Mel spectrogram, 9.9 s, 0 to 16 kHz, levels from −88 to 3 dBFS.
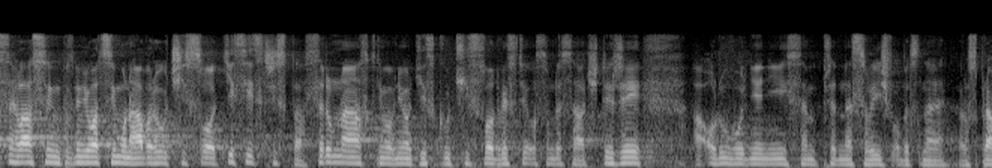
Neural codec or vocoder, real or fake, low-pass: none; real; 7.2 kHz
